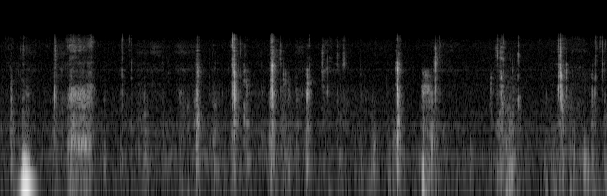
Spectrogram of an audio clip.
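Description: Close-up chewing of pizza: irregular mouth clicks and smacks, with a brief hum just after the start.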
